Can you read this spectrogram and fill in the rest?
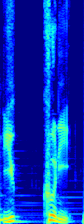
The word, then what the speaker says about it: ゆっくり: So as you can see here, there is a small tsu between the you and the ku. So that doesn't make it ゆっくり. It makes it, how do we pronounce that correctly? – ゆっくり。ゆっくり。 – So there's a small little stop right there between the you and the ku. It's ゆっくり means slowly.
